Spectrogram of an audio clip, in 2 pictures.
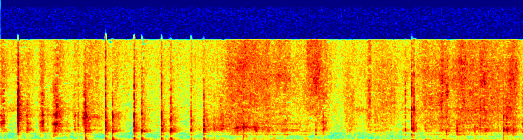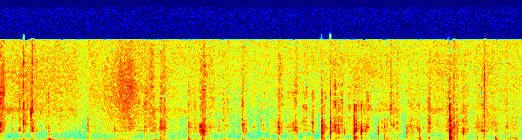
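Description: A large, empty, hollow mixing bowl with a rolled rim, most likely plastic, is held upright in both hands while fingertips and nails tap and scratch its inner wall and rim. The result is a steady stream of quick, dry taps with short-lived ring and soft scratching, over a constant low hum.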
